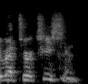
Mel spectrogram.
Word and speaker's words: rhetorician: That word is rhetorician, not rhetorician. Rhetorician. No. Pronunciation very spelling remains constant. Spelling remains constant. R-H-E-T-O. All right, that O in between dash. R-I-C-I-A-N. The T-O is silent.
